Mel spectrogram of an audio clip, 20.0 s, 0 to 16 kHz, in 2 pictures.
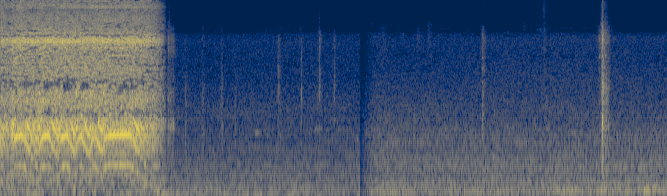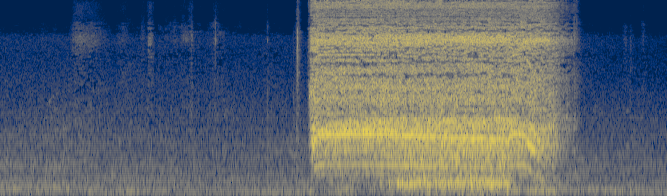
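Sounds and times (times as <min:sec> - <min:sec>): mini chainsaw motor whining: 0:00.0 - 0:02.5, 0:14.6 - 0:18.7.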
